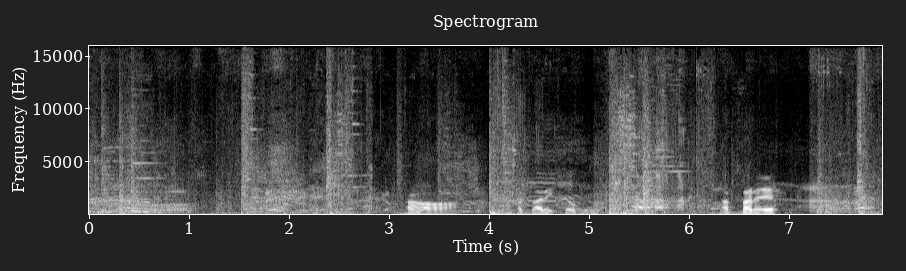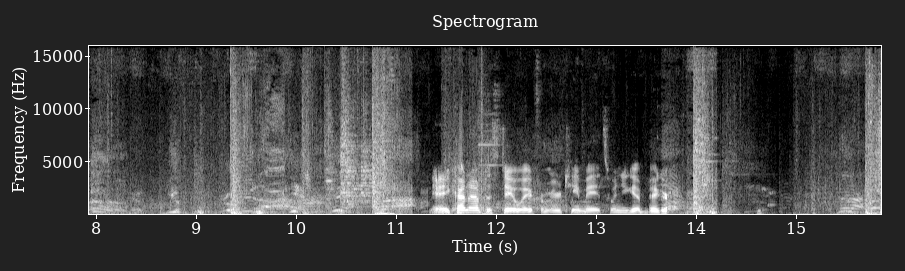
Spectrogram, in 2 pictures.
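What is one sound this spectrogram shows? Weapons swing and strike with sharp thuds and clanks.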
